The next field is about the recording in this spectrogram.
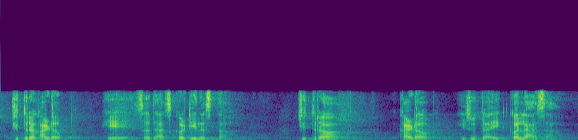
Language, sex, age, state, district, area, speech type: Goan Konkani, male, 18-30, Goa, Bardez, rural, spontaneous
